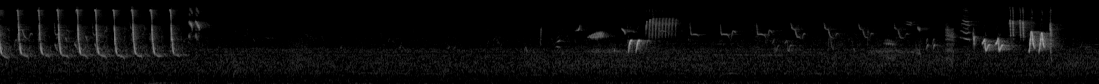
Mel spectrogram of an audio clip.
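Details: Common nightingale perched on a branch at the Plan d'eau du Breuil, Bourbon-Lancy, opening with about ten rapid, evenly spaced loud notes, then a pause before jumbled chirps, squeaks and a final burst of rich phrases.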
